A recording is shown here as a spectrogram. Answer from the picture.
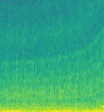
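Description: Low, steady rumbling transition sound effect with sustained deep tones, accompanying an animated title card.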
